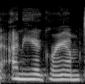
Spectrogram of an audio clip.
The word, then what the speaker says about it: Enneagram: One of the things I love and I highly recommend doing is looking at the 9 Enneagram types. Enneagram is spelled E-N-N-E-A-G-R-A-M, Enneagram.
